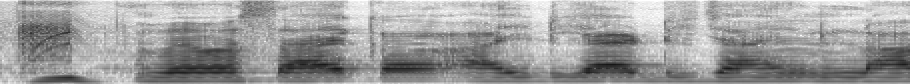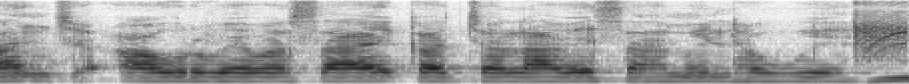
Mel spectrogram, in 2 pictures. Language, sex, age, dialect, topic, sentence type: Bhojpuri, male, 18-24, Western, banking, statement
